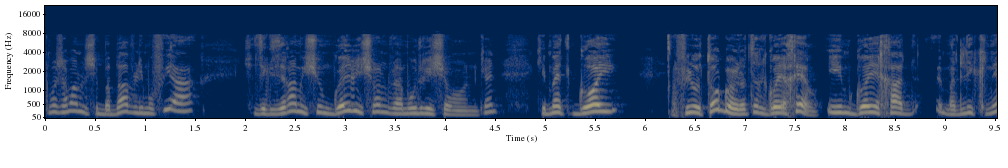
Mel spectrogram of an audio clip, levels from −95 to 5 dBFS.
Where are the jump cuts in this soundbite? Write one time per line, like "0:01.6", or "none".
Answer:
0:06.2
0:07.8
